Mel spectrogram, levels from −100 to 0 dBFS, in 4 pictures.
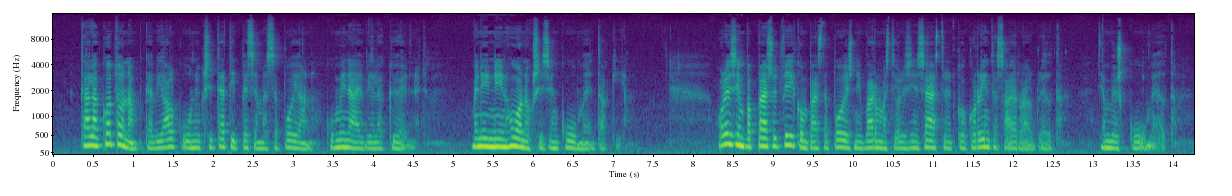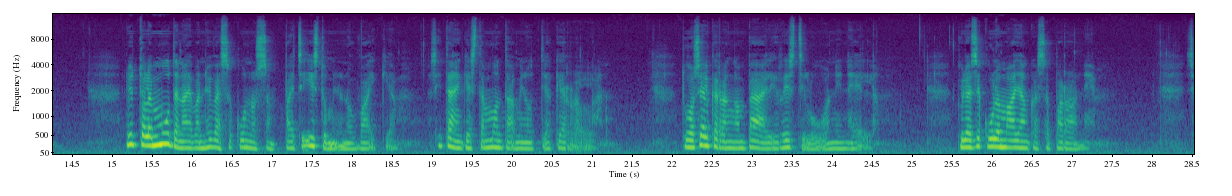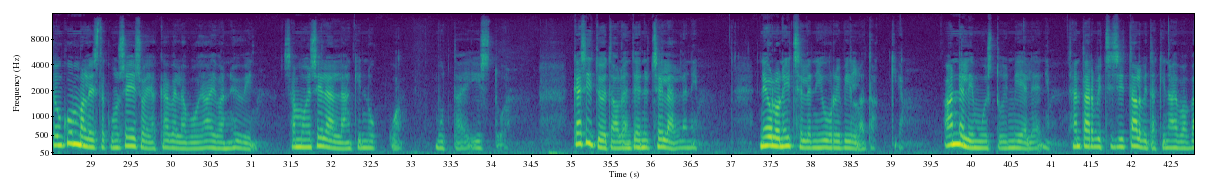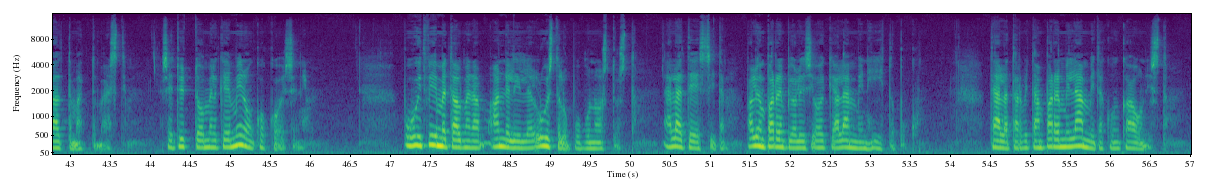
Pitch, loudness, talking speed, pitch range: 180 Hz, -21 LUFS, 130 wpm, 165-205 Hz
